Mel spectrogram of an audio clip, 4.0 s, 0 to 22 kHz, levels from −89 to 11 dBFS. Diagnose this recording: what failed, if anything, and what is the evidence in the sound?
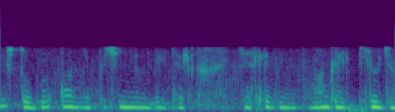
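The fault is in the codec stage. The G.729 codec runs throughout at 8 kbit/s. Nothing above 4 kHz survives. The speech sounds rough and synthetic the whole way. The decoder rebuilds it from a vocal tract filter, a pitch predictor and a few pulses per frame.

The fault is in the network stage, with VoIP packet loss concealed by the speech codec. It happens at 1.49 to 1.60 s and at 3.50 to 3.62 s. The losses are 40 ms and 80 ms, which fits two and four lost packets. The decoder stretches its last pitch and filter into a buzzy tone or coloured noise that fades. The voice then stays weak or distorted until the frames rebuild.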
